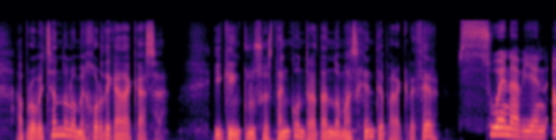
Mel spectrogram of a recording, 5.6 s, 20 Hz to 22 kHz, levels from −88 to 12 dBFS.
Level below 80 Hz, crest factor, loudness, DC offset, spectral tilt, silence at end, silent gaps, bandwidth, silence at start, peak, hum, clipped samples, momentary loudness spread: -48 dBFS; 18 dB; -24 LUFS; under 0.1%; -5 dB/octave; 0 s; none; 12 kHz; 0 s; -6 dBFS; none; under 0.1%; 10 LU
